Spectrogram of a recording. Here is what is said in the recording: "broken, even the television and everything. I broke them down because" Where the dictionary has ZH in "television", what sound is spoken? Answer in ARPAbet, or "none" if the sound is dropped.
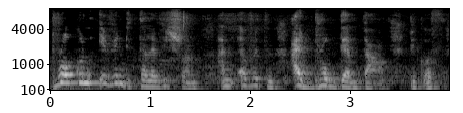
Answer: SH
